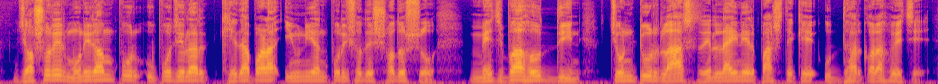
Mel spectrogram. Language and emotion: Bengali, neutral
